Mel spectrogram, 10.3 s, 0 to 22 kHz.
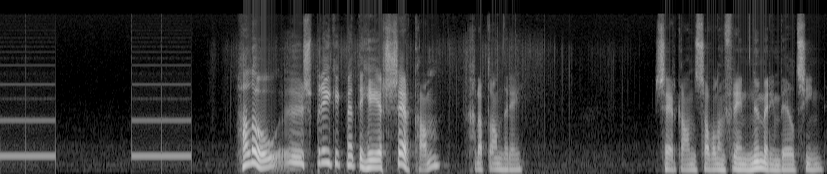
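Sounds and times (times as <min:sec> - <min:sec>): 
telephone ringing tone on the line of an old rotary-dial telephone: 0:00.0 - 0:00.7, 0:01.7 - 0:02.4
faint telephone line hiss: 0:02.4 - 0:10.3
speech: 0:03.0 - 0:06.6, 0:08.2 - 0:10.3.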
